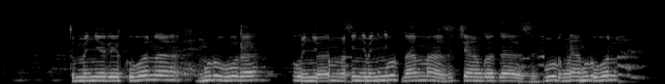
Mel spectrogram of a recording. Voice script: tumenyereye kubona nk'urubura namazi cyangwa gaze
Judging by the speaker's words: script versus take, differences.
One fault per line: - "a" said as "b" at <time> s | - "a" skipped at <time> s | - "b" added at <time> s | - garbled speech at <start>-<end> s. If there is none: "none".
- garbled speech at 2.9-4.0 s
- garbled speech at 5.4-6.2 s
